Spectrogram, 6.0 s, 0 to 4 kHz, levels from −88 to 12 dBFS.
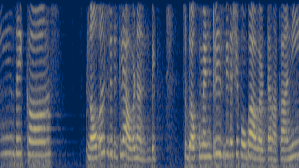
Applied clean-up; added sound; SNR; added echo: neural mask model RNNoise.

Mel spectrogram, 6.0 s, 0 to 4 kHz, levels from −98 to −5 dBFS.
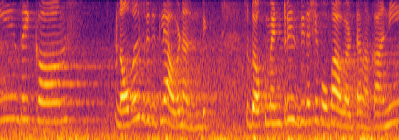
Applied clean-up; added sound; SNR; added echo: none; Traffic noise, roadway noise / Bus; 6 dB; none.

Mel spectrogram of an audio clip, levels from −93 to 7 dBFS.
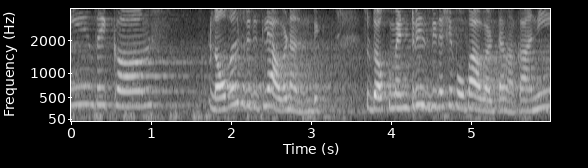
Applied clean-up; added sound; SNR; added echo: none; none; none; none.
